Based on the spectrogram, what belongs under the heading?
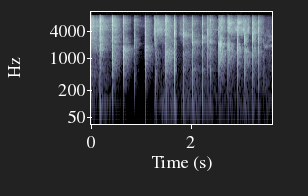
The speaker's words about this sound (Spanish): Es que es una reina y ya está, y la adoramos. Un aplauso.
